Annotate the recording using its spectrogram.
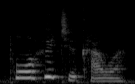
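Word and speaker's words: Pōhutukawa: So that's what that star refers to, and that's the pronunciation, Pō Hutu Kawa.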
